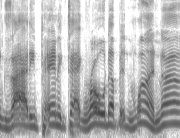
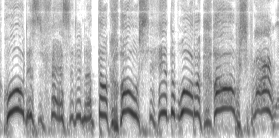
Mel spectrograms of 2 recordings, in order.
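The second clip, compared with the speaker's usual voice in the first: much higher, louder squealing voice; mock squeal; 5 dB louder than usual. Host imitating the woman sliding into water, high and shrill. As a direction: shriek it like a woman flying down a slide. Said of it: "She came around that bend like".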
